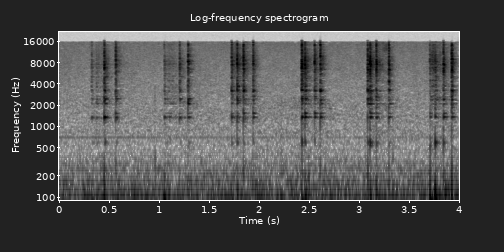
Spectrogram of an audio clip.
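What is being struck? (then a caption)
Aluminum soda can. A sealed, hollow 12 oz Mountain Dew aluminum soda can, held in one hand, is tapped with fingernails and fingertips. Six quick clusters of light, bright metallic clicks and clinks each ring very briefly over a low background rumble.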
